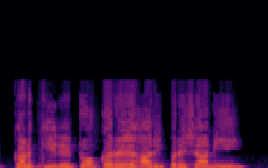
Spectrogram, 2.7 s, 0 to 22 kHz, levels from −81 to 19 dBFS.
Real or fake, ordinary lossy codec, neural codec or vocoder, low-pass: real; Opus, 16 kbps; none; 10.8 kHz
